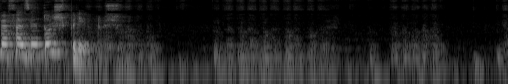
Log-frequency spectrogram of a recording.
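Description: A pencil scratches across paper in quick strokes.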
